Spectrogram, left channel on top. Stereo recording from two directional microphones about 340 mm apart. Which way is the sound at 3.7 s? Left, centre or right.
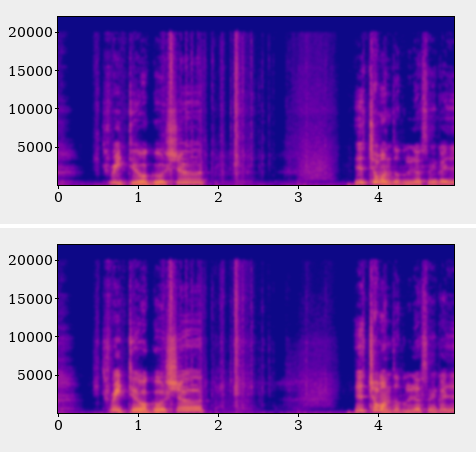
Centre.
